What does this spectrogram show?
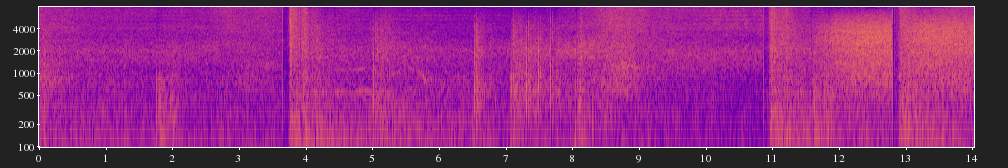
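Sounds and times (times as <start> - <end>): fireworks booming: 0.0 - 14.0
low rumble: 0.0 - 14.0
sharp bangs: 3.6 - 8.5, 10.8 - 14.0.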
